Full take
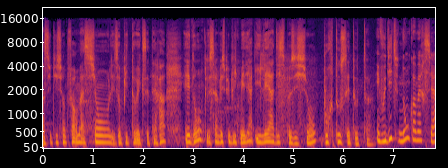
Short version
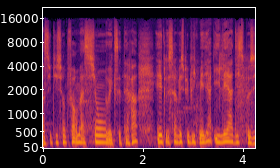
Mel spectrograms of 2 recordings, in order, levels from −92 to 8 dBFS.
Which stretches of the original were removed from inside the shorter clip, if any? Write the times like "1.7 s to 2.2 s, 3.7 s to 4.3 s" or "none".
1.2 s to 1.8 s, 3.0 s to 3.2 s

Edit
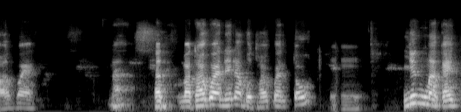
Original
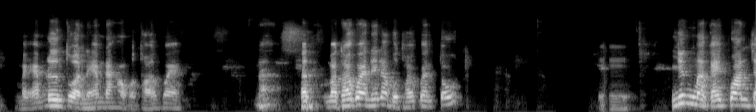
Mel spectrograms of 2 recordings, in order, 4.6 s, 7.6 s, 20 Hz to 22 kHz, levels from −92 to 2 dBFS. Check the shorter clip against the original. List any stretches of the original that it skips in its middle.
4.7 s to 5.9 s

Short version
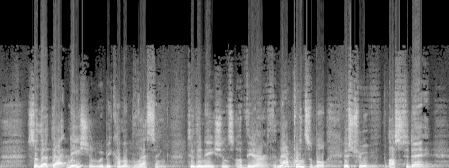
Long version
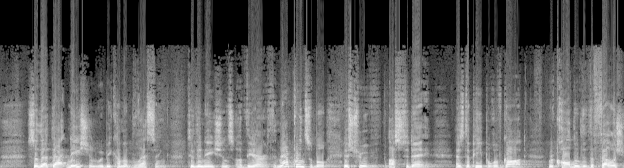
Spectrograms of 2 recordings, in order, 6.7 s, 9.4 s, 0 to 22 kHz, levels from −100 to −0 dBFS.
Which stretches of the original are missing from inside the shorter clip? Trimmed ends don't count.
none

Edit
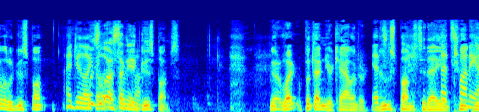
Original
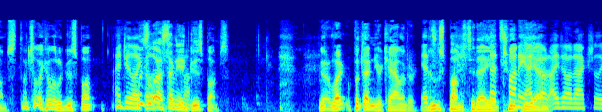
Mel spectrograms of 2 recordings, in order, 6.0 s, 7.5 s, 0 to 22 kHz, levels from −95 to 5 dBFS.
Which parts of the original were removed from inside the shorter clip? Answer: none

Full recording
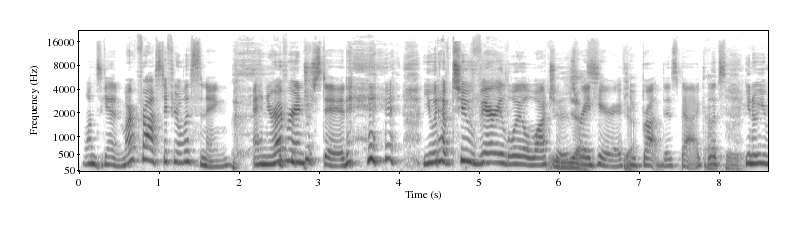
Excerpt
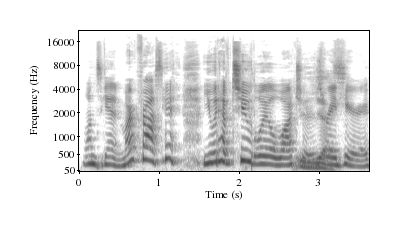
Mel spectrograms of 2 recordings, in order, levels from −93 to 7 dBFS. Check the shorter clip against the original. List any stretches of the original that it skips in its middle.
1.0 s to 3.8 s, 4.9 s to 5.3 s

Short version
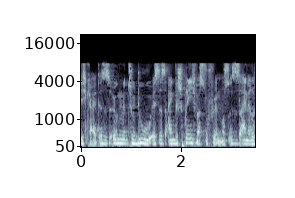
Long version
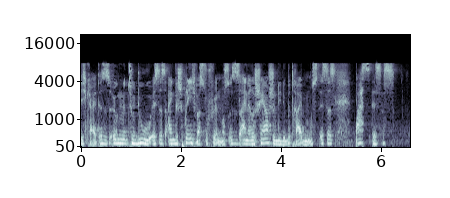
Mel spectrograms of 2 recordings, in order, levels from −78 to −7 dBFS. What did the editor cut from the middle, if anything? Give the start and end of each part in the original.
none

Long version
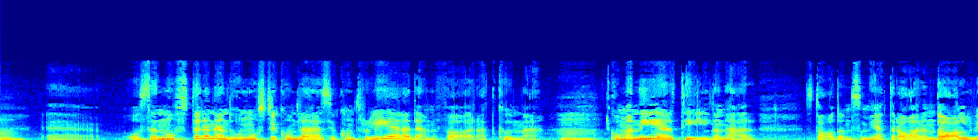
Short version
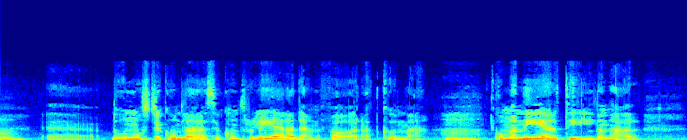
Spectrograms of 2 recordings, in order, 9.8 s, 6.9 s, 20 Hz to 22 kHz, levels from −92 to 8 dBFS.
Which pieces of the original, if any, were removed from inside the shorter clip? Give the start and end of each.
1.1 s to 2.3 s

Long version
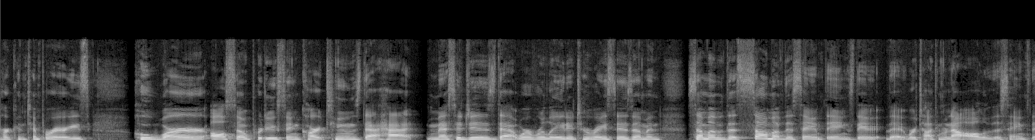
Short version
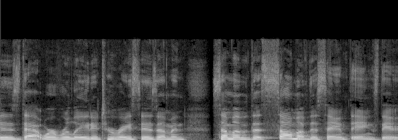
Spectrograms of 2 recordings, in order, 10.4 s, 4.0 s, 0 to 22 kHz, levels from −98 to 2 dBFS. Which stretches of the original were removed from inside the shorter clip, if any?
none

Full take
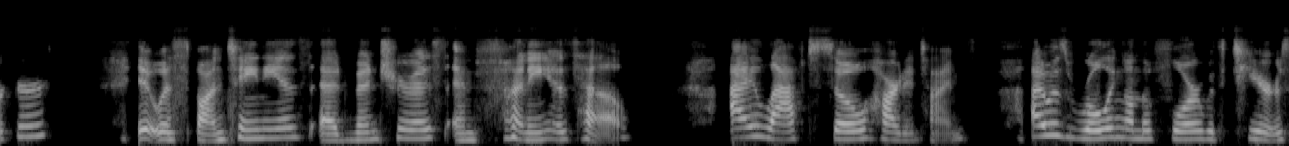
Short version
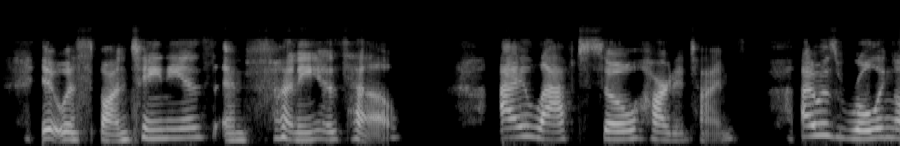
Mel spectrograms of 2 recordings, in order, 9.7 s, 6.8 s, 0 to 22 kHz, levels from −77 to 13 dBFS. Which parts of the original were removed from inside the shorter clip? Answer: 2.4 s to 3.4 s

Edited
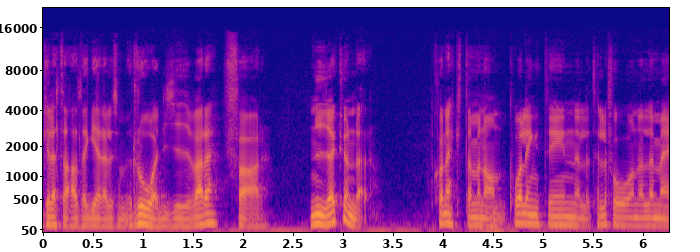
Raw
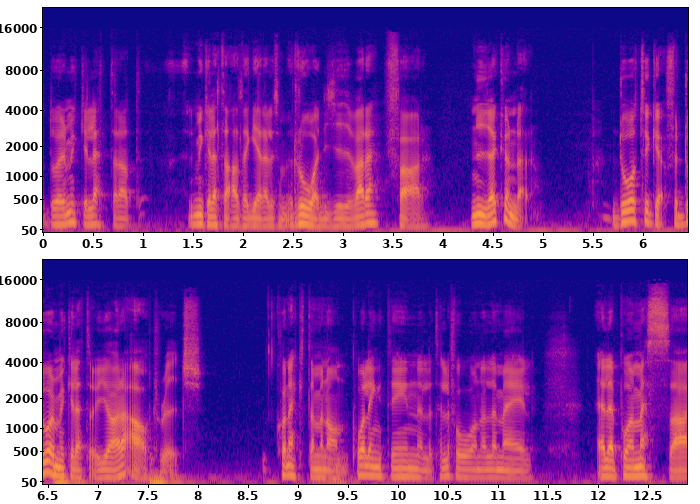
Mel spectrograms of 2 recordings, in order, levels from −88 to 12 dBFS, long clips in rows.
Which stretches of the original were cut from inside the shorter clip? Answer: 5.5 s to 8.8 s

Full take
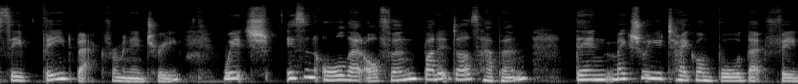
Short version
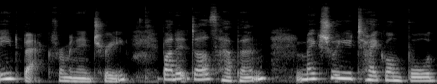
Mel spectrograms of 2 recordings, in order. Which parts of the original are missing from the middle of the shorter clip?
2.1 s to 4.2 s, 5.6 s to 6.1 s

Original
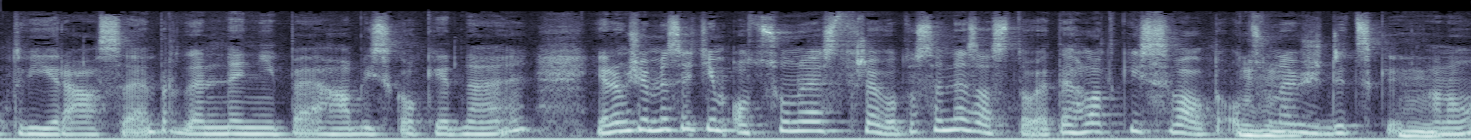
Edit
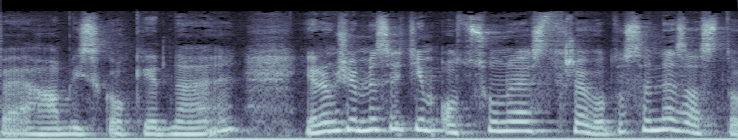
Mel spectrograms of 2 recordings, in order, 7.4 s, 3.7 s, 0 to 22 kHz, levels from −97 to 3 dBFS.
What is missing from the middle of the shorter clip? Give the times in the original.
none

